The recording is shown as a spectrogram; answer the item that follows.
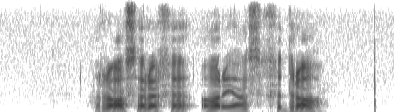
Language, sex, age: Afrikaans, male, 22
